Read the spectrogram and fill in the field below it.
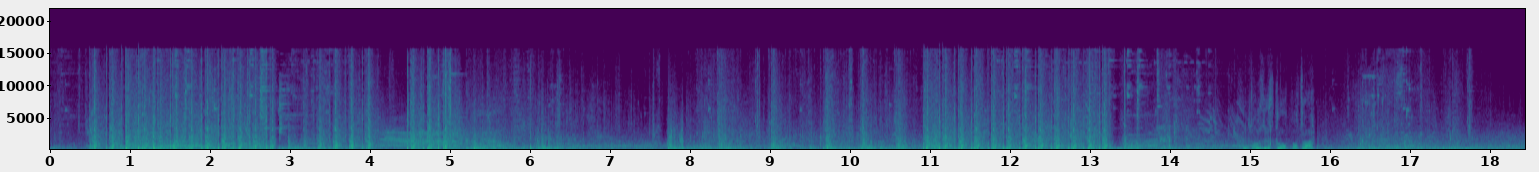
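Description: Explosions boom with heavy rumbling.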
